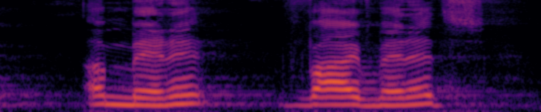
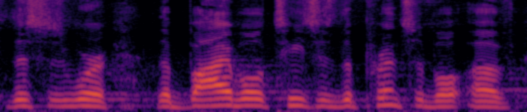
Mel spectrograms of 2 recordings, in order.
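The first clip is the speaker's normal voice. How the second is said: usual speaking voice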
